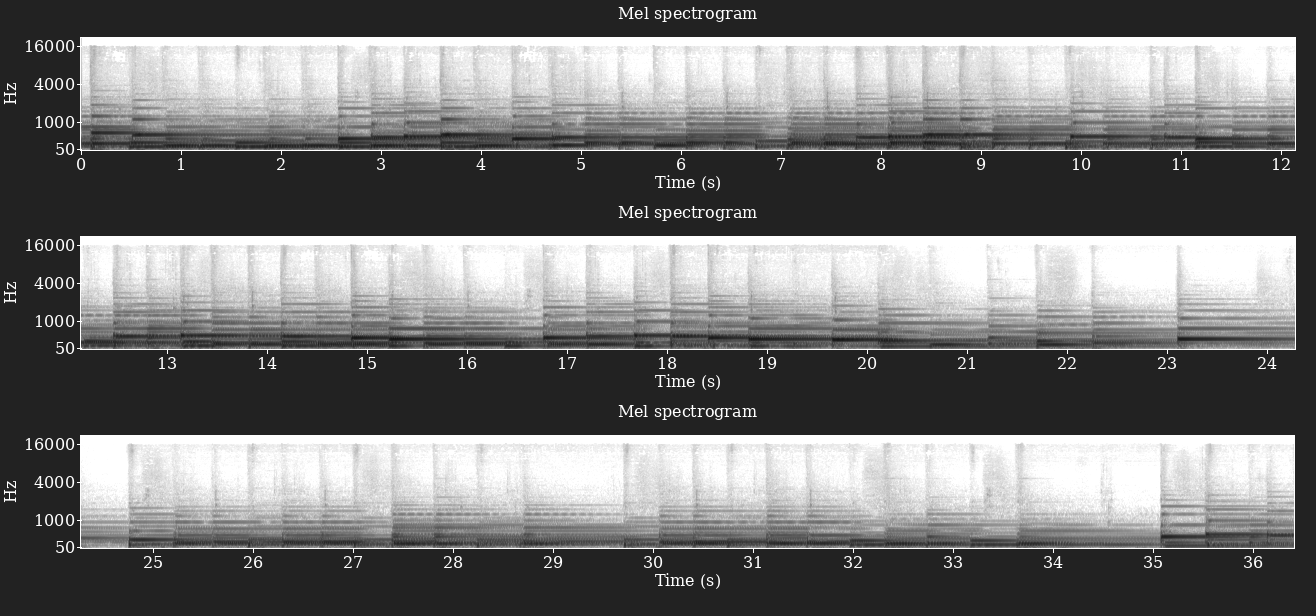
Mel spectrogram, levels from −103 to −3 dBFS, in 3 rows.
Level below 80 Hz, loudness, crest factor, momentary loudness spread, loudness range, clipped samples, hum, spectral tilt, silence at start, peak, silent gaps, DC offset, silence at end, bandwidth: -52 dBFS; -23 LUFS; 16 dB; 12 LU; 7 LU; under 0.1%; none; -12.5 dB/octave; 0 s; -6 dBFS; none; under 0.1%; 0 s; 2.7 kHz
